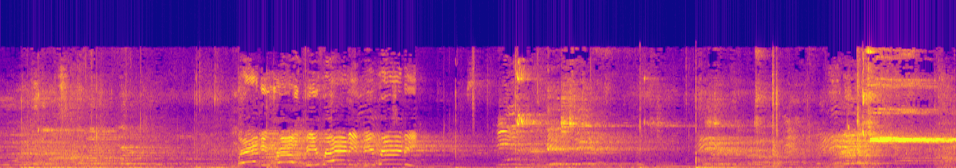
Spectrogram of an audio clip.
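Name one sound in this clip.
Children shout and call out during play.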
